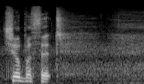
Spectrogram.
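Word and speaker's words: Tilberthwaite: So, it's pronounced Tilberthet. You don't pronounce a W, believe it or not.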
